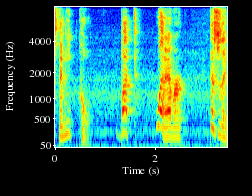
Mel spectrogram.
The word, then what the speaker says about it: Stilicho: Also, I don't know how to pronounce this, but it's Stilicho. But Cho. That's not the way you spell Cho in Italian, but I fear it's Stilico.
